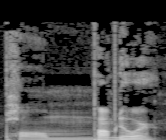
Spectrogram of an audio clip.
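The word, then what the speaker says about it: Palme d'Or: I always forget how to pronounce the name of the Palm d'Or? – Yeah.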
